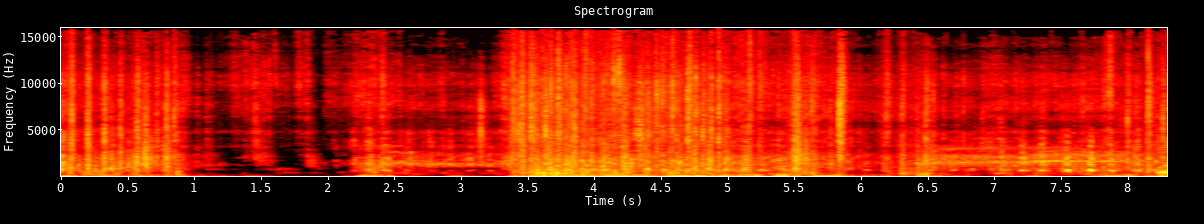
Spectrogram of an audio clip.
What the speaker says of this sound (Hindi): वो कबूतर मेरा भाई देख लें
